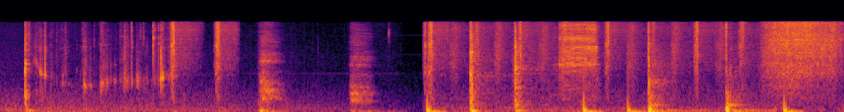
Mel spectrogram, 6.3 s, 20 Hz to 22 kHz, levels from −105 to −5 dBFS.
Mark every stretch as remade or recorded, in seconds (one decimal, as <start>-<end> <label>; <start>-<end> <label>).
0.0-6.3 recorded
